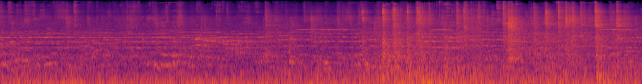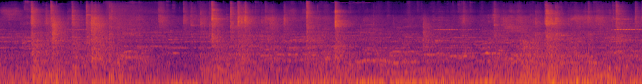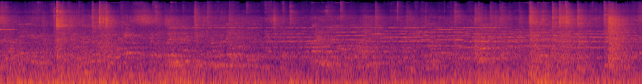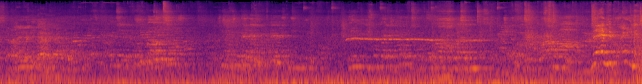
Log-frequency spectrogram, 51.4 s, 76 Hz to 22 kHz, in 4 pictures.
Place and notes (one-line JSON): {"title": "Paris, Place De La Republique, Metro station entrance", "date": "2011-05-20 11:15:00", "description": "Metro station entrance", "latitude": "48.87", "longitude": "2.36", "altitude": "39", "timezone": "Europe/Paris"}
